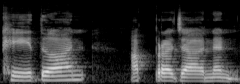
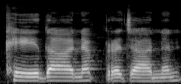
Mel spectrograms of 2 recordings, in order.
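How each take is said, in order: First: The words are said as separate words. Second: The words are linked together in one run.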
